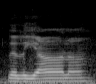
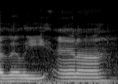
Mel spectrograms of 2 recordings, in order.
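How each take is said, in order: First: Liliana said lih-lee-AH-nuh, the a as in father; corrected name. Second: Liliana said lih-lee-AN-uh, the a as in cat; mispronounced name. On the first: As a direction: say Liliana with a broad ah. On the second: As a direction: say Liliana with a short flat a. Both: Real, not acted.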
